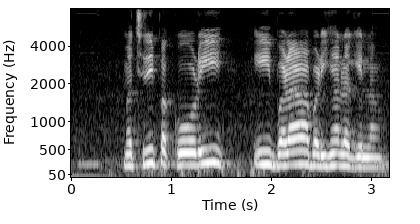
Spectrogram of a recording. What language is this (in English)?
Bhojpuri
